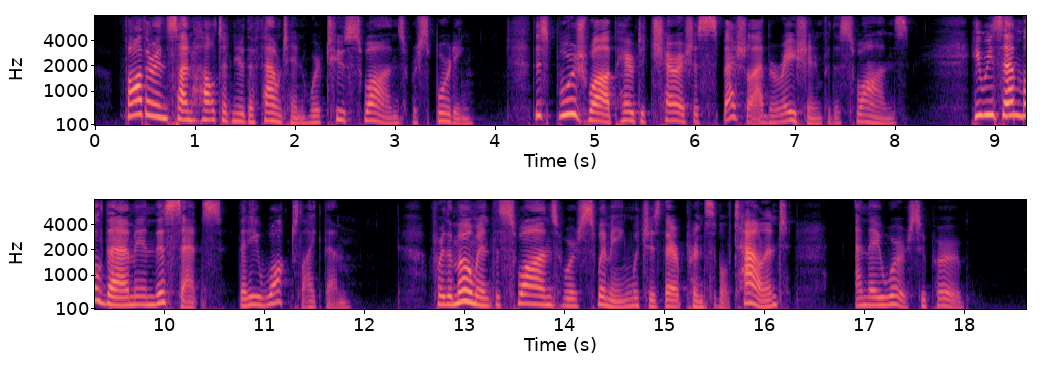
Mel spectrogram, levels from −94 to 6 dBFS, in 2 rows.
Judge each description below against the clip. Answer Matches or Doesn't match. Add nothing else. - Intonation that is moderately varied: Doesn't match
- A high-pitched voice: Matches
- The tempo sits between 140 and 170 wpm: Matches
